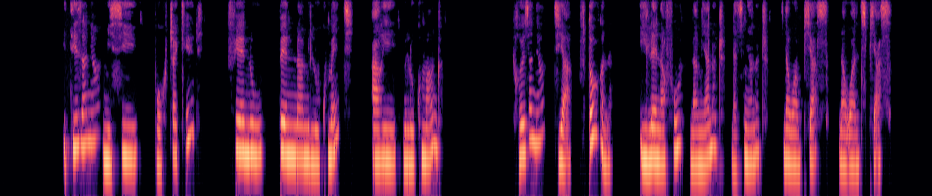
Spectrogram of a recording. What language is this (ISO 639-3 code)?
mlg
